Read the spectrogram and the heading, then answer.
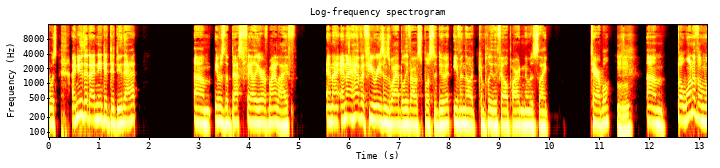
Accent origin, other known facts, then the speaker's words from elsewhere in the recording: Midwest, United States; also born or lived in Provo, Utah; now in Utah, United States; I grew up on the Mississippi River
